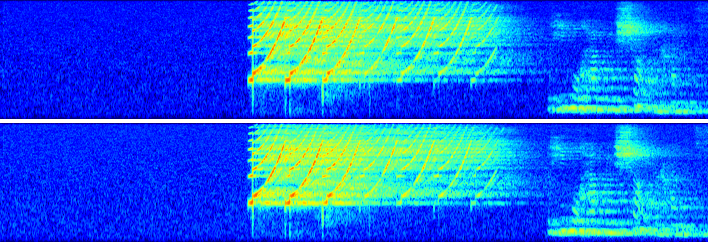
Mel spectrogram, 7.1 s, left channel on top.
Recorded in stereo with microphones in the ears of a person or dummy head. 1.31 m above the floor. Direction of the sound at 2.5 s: 5° left (ahead or behind).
